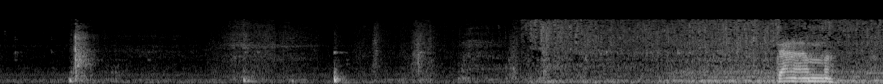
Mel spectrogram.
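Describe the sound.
A few clunks and knocks, then Welsh tap water gushes steadily into a container, filling it for the last few seconds, loud. A man mutters briefly early on.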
